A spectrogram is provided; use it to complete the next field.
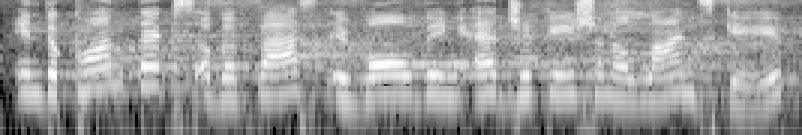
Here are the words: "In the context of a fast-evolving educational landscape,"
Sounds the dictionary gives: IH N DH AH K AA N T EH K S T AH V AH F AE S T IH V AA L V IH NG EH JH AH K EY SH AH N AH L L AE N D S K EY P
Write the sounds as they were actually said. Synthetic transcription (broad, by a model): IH N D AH K AA N T EH K S T AH V AH F AE S T IH V AA L V IH NG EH JH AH K EY SH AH N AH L L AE N D S K EY P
